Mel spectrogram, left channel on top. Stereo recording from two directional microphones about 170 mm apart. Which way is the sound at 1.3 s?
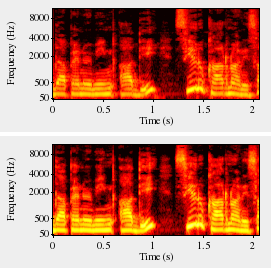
30° right (ahead or behind).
